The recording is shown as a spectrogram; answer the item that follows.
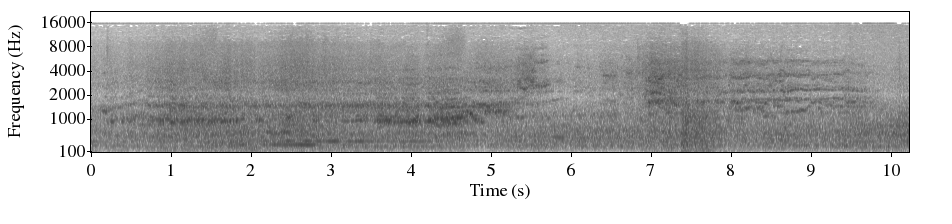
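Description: On-board camera sound of a NASCAR stock car caught in a multi-car crash: steady engine and wind noise with some whining tones over it, and a sudden bang about seven seconds in.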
